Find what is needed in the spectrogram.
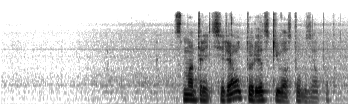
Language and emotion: Russian, neutral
